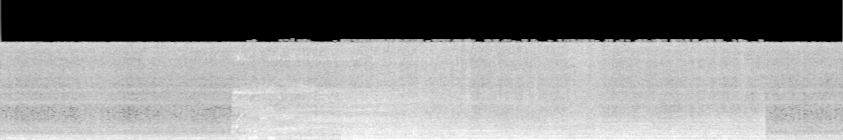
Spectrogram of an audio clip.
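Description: Low-pressure abrasive water jet cutting a steel pipe: a steady hiss of the high-pressure water-and-abrasive stream against the metal. About three and a half seconds in, a louder, brighter hiss joins and runs until shortly before the end, when it drops back to the jet alone.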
